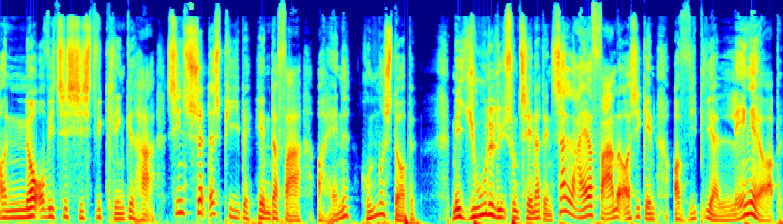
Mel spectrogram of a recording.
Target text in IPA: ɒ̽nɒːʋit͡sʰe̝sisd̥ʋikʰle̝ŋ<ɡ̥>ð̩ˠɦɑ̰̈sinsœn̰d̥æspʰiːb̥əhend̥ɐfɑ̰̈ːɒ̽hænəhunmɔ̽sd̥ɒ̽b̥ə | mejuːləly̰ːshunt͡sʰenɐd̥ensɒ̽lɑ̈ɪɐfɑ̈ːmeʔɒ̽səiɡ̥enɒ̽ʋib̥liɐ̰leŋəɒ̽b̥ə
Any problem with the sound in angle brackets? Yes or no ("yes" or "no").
no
